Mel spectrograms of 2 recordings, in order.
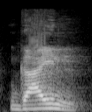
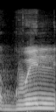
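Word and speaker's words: guile: देखिए इससे हम पढ़ रहे हैं गाइल, है ना, ग्विल या ग्विले ऐसे नहीं पढ़ रहे हैं, ई को भी लास्ट में नहीं पढ़ते हैं, केवल गाइल ऐसे पढ़ रहे हैं, गाइल, यहाँ पर भी ई साइलेंट है।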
